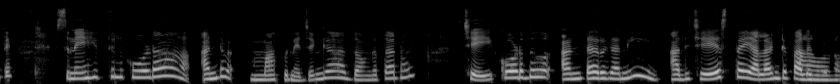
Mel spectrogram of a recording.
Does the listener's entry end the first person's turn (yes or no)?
no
